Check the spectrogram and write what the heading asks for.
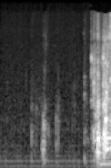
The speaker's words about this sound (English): Let me get a quick sip of water. Y'all like my cup? My son gave me this cup for Christmas.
